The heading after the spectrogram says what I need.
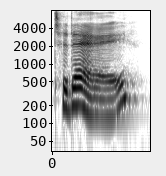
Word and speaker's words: today: stress pattern in that in the word today, the stress is on the day syllable. And we don't use an oo in today, we use an sound. So commonly people will see that letter O and say more of today rather than today.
